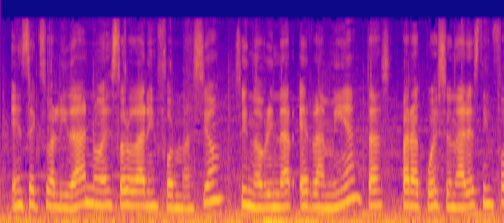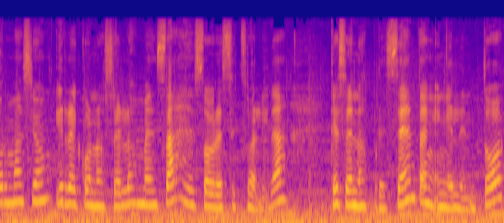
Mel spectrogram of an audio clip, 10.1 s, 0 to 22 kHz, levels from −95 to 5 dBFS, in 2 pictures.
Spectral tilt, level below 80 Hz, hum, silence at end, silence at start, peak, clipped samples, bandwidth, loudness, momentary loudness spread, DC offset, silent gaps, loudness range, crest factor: -5 dB/octave; -26 dBFS; none; 0 s; 0 s; -2 dBFS; under 0.1%; 16 kHz; -18 LUFS; 5 LU; under 0.1%; none; 2 LU; 14 dB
